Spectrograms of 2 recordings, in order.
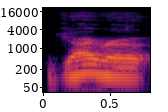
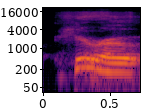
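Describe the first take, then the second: First: The word begins with a J sound. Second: The word begins with an H-like sound. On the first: It names a spinning motion. "Gyro is like a gyroscopic motion" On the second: It names the Greek sandwich. "hero is the Greek pronunciation of gyro"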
